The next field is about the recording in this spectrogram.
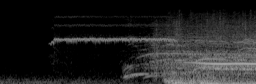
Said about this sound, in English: A Russian officer blows a whistle.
